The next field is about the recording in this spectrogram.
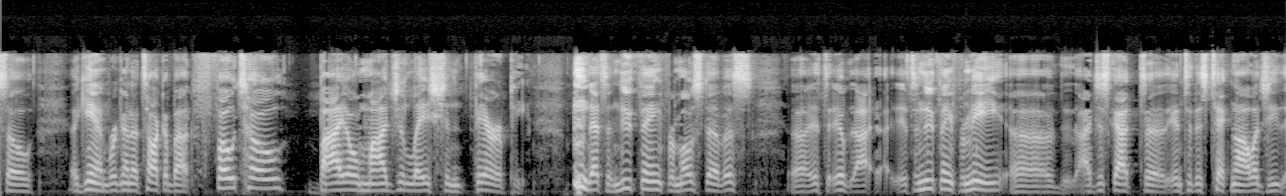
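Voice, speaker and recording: A man in his sixties, an optometrist, talking through a slide lecture with a raspy voice, clearing his throat often, in a chatty, upbeat way full of fillers and restarts. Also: medium pitch, sharp tone, no room sound, lo-fi sound. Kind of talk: recorded continuing-education lecture. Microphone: voice-over on slides.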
